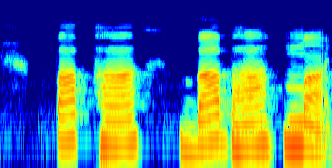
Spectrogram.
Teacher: जो आपका ये पा वर्ग है इसका उच्चारण स्थान दोस्तों ओष्ठ होता है। ये सब ओष्ठ की सहायता से बोले जाते हैं, इसलिए हमने इन्हें ओष्ठ एकदम राइट आंसर हो जाएगा।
